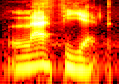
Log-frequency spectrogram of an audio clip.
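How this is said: It is pronounced the way locals say it. The speaker calls it right. "It's Lafayette"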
